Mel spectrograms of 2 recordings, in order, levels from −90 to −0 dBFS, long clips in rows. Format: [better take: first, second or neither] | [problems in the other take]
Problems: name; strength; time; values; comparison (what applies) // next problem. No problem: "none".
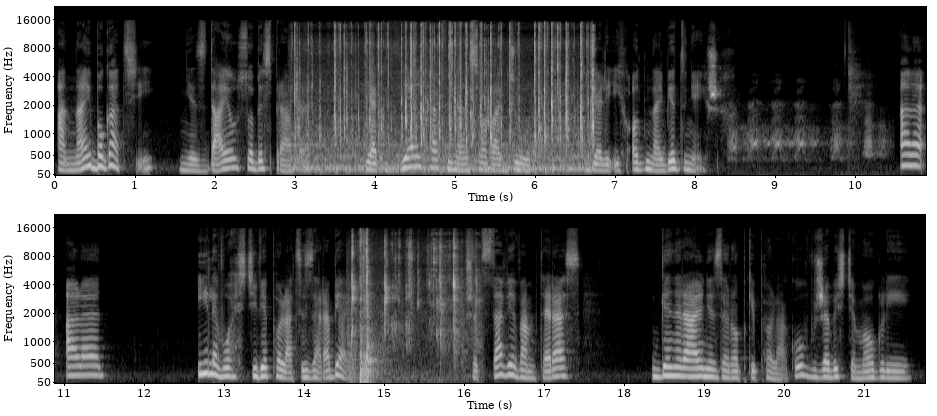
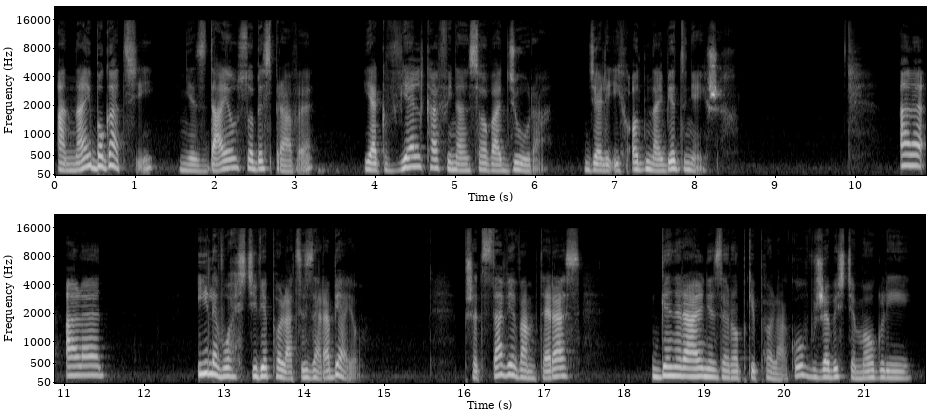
second | keyboard typing; loud; from 3 to 7 s; peak 5 dB above the speech // dog barking; faint; from 8.5 to 10 s; peak 15 dB below the speech // jangling keys; loud; from 15 to 16 s; peak 5 dB above the speech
